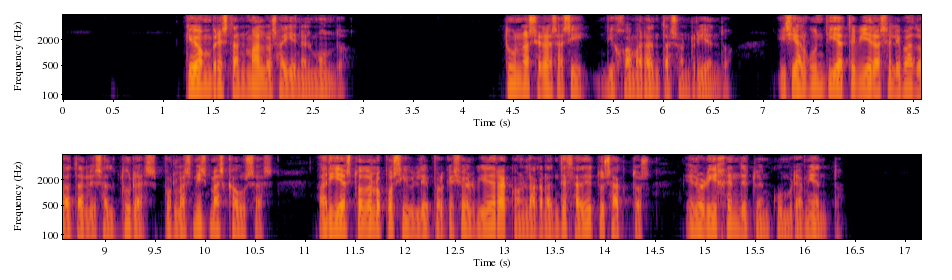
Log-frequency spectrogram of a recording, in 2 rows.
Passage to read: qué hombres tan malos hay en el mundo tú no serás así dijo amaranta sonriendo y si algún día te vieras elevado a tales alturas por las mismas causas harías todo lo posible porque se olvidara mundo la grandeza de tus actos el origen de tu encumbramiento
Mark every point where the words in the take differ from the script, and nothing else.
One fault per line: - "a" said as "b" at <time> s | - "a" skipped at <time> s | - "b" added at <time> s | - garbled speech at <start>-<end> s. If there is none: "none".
- "mundo" said as "con" at 13.0 s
